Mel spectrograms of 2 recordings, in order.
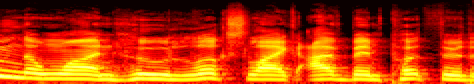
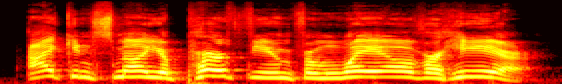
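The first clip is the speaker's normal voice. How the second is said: play-acted, toned-down, high, mild loud yell; 6 semitones higher than usual. Retelling what a woman in the aisle said to the speaker's wife, very loud voice. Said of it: "in a very loud voice".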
